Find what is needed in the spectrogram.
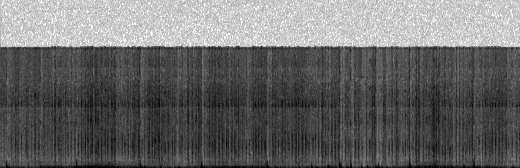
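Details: Adult woman's heartbeat heard through a stethoscope in a relaxation-style recording; normal heartbeat.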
